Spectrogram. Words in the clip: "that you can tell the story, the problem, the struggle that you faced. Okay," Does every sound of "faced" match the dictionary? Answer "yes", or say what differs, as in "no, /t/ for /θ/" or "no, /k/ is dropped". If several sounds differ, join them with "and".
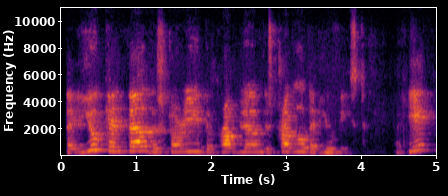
yes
